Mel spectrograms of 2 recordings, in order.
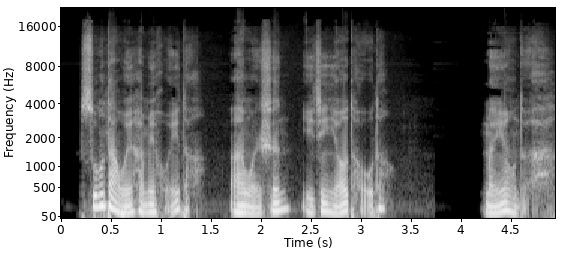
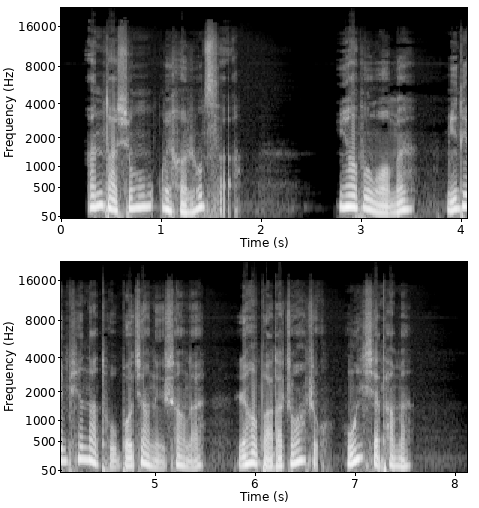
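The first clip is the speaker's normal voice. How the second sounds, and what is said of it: Quiet, hushed speaking voice. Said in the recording (Chinese): “小声说道”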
